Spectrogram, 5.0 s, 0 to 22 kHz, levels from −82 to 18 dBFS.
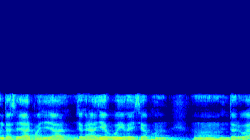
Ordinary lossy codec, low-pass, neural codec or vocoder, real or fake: AAC, 32 kbps; 7.2 kHz; none; real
